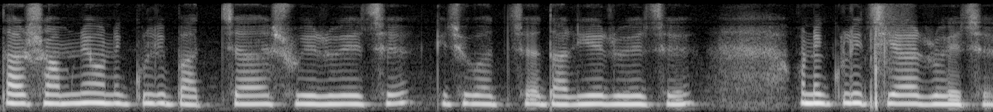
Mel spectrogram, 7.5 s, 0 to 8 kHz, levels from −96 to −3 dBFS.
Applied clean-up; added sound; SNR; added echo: none; none; none; none.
